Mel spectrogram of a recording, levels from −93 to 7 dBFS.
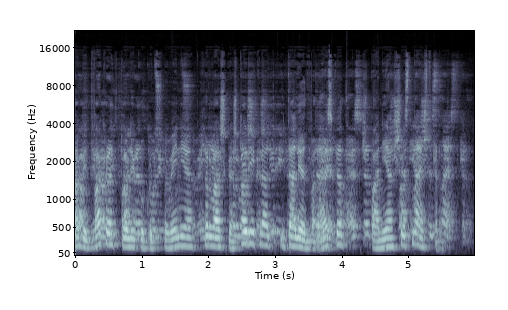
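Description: A speech clip carrying echo with no canceller for its whole length: every phrase returns as a quieter, thinner copy roughly 0.4 s later, about 8 dB below the direct sound. The far end plays the call over a loudspeaker, its microphone catches it, and nothing subtracts it before it travels back. On a spectrogram each syllable's energy pattern repeats, weaker and shifted right by that delay; the waveform shows smaller trailing bursts filling the gaps between utterances.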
